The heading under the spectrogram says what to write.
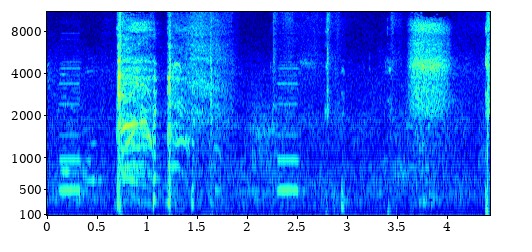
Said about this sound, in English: Shouldn't even have a cough.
